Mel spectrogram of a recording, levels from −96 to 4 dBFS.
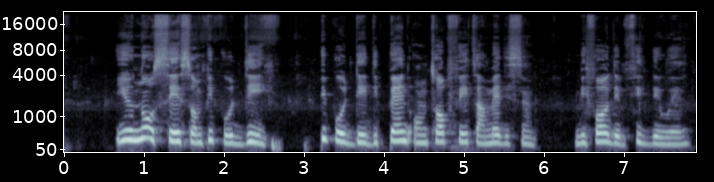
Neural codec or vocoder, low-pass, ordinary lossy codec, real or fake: none; none; none; real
